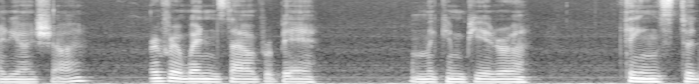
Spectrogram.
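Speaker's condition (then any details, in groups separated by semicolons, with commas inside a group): Multiple sclerosis; nerve damage to body muscles, wheelchair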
